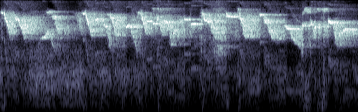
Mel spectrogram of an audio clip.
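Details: Unbroken stream of sharp, high whistled slurs from a saffron finch, brisk and rolling for nearly four seconds without pause.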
